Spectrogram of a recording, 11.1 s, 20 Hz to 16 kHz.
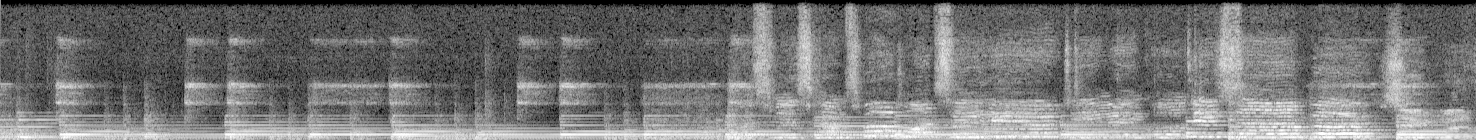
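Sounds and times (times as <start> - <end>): choir singing: 5.1 - 11.0.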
